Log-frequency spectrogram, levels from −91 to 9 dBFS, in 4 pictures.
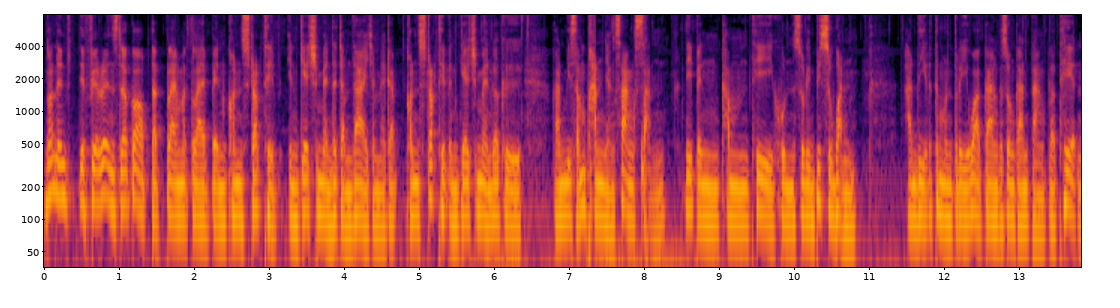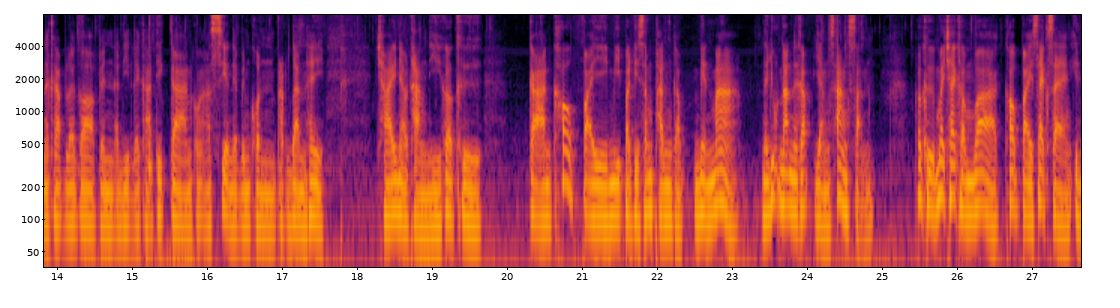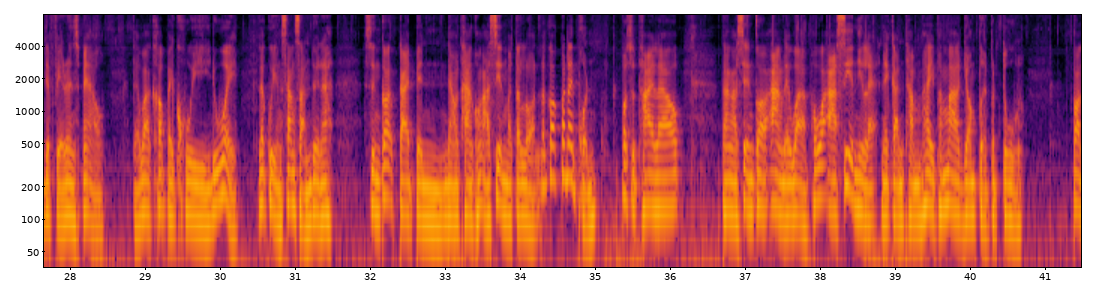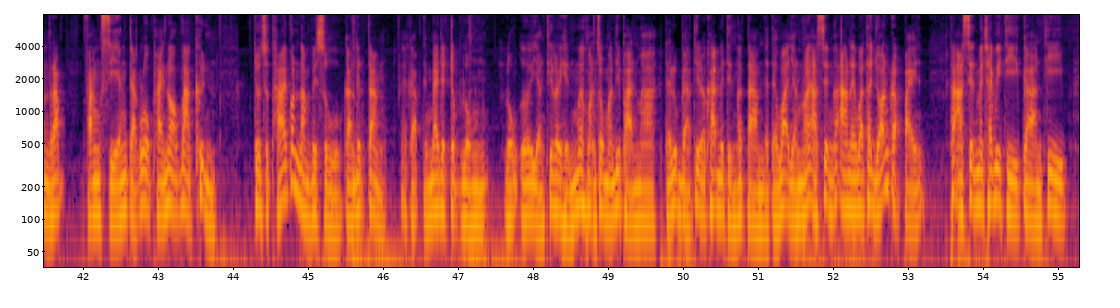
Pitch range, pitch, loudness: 100-120 Hz, 110 Hz, -18 LUFS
